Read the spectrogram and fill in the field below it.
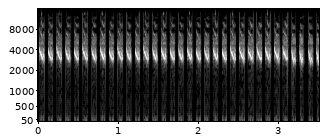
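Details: European Greenfinch singing in Spain in 2013, a very fast, even series of buzzy chirps centred high, repeated about three times per second without pause.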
